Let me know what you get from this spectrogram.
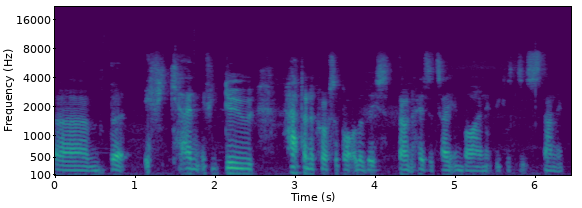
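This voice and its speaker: A man's voice: on the low side, steady tone, fairly quick, husky, dry recording. A man co-hosting a beer podcast, rambling casually with lots of ums and restarts. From East Anglia, England. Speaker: podcast co-host. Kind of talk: casual beer review chat. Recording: dry dull lo-fi podcast recording.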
